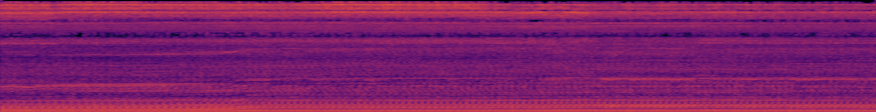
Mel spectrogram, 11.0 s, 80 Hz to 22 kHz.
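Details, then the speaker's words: Yamaha F150 outboard after high pressure fuel pump in VST replaced, run briefly for leak check: settles from idle into a slightly faster steady smooth run, weak telltale stream; normal running. "Bon mais ça m'a pas l'air trop mal tout ça."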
